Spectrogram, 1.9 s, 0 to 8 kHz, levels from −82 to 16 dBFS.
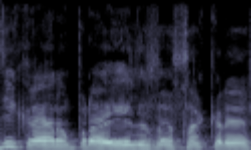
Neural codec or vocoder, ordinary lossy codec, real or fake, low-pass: none; none; real; none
